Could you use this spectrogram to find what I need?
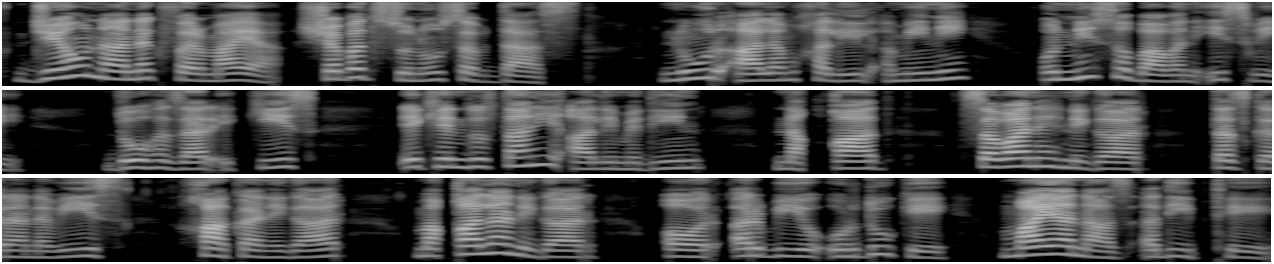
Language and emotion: Urdu, neutral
